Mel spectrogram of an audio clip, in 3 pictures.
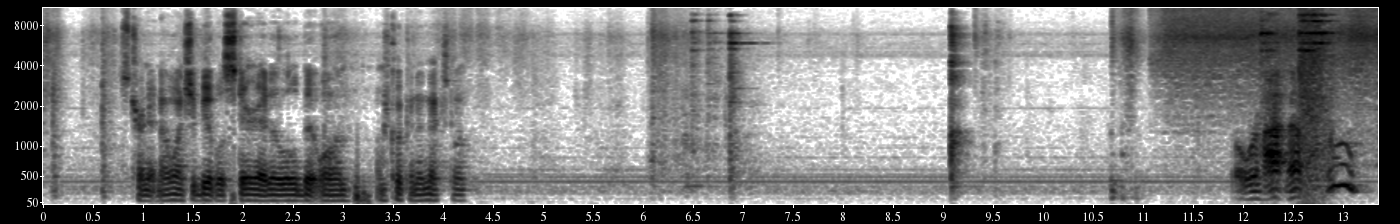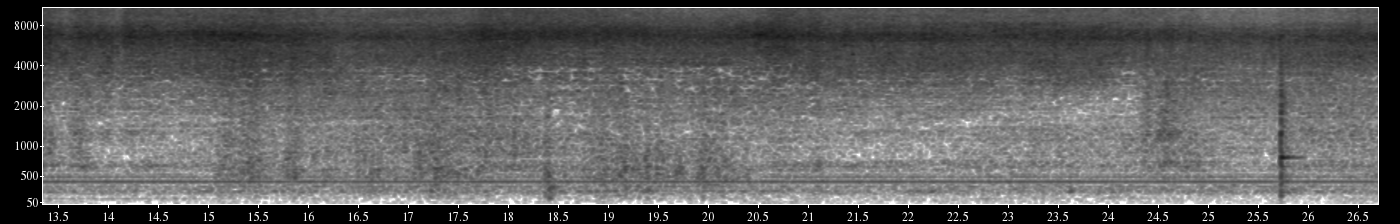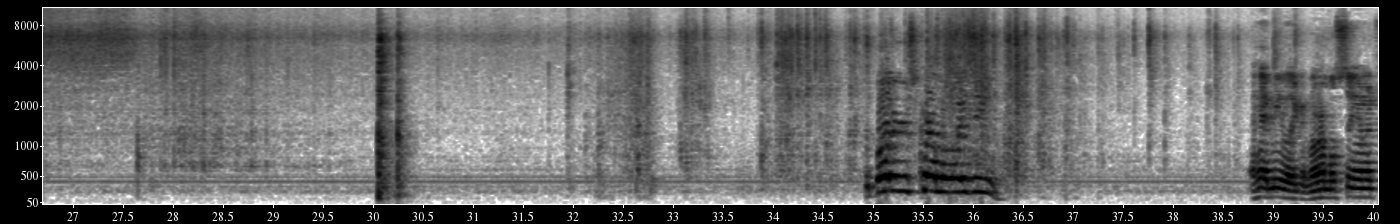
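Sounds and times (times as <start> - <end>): butter sizzling in a frying pan: 10.7 - 39.4.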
